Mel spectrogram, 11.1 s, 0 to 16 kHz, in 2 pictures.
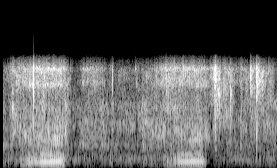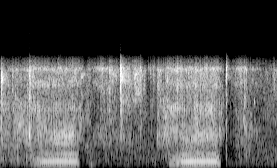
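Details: A woman sleeping in a hotel room snores with deep, rumbling snores about every two and a half seconds, roughly 21 breaths a minute, with light room noise.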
